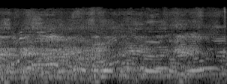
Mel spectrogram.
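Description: Many voices at once: a crowd chattering and calling out together, no single voice standing out.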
